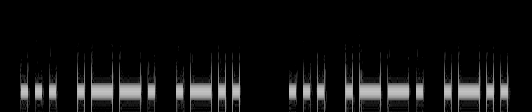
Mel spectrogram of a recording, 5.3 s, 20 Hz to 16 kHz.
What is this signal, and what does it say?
Morse code, heard as a keyed tone, about 17 wpm, 700 Hz. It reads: SPL SPL
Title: Multi-letter Phonemes Repeated 3x 17wpm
